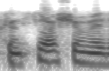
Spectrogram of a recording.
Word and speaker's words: Consortium: But I feel like with you and Antipop Consortium, if I'm pronouncing it correctly, I've heard it pronounced many different ways. – Yeah, no, Consortium is the correct pronunciation. Yeah, that's it. – Right.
